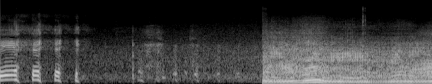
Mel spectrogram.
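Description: In the first second, a few short sharp bursts. A bit past halfway a dirt bike engine cuts in loud and close, running hard as the bike climbs a steep hill, its pitch rising and falling with the throttle.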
